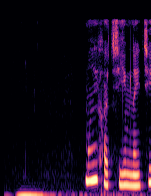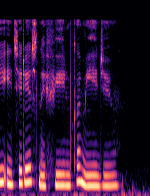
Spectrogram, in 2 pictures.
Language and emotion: Russian, sad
